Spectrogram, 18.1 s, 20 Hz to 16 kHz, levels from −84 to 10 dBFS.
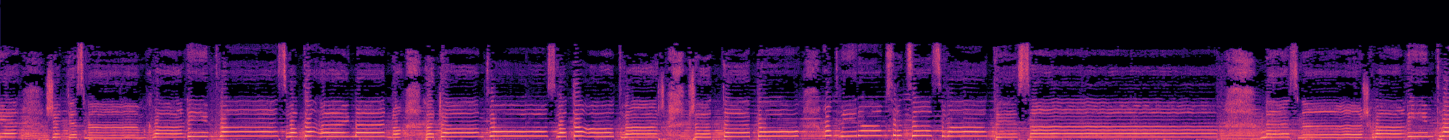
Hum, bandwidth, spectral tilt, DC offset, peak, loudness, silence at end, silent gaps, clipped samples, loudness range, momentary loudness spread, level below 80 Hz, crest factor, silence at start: none; 11.5 kHz; -3.5 dB/octave; under 0.1%; -2 dBFS; -13 LUFS; 0 s; none; under 0.1%; 3 LU; 6 LU; -44 dBFS; 12 dB; 0 s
